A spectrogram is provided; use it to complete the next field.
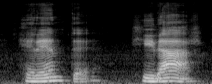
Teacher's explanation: it's weak when there's an E or an I, just like the C. And it makes the English H sound.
